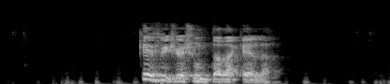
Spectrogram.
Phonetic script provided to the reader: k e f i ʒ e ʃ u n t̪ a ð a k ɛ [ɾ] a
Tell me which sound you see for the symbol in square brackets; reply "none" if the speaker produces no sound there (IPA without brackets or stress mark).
l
